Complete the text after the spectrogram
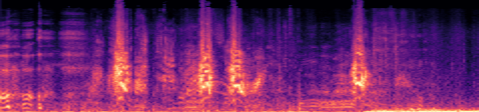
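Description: A dog lets out four loud, sharp barks at uneven intervals over a low background rumble.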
